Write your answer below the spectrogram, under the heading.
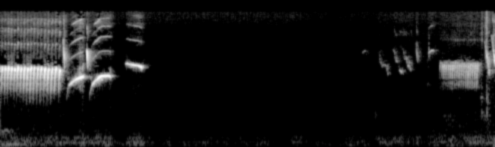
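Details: Canary tutor song meant to lure young canaries into singing early. A dense buzzy trill and a few sharp whistled sweeps give way to near-silence, then a brief buzzy roll returns at the end.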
